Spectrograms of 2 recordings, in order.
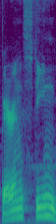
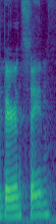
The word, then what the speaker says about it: Berenstain: of when people were arguing about the pronunciation of the berenstein bears several years ago i don't know if people remember that berenstein brenston who knows um do the books all say berenstain oh right and people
